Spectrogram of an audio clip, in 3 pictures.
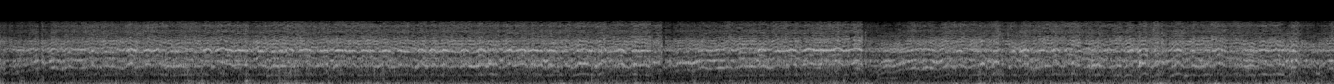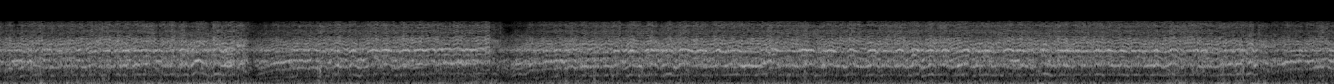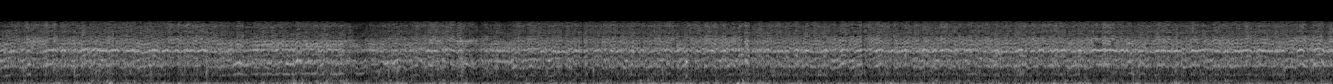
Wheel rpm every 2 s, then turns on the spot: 100, 120, 110, 100, 100, 110, 100, 110, 100, 90, 120, 110, 110, 110, 110, 100, 110, 110, 120, 110.
none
